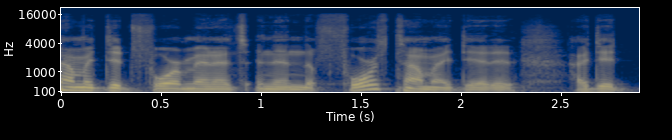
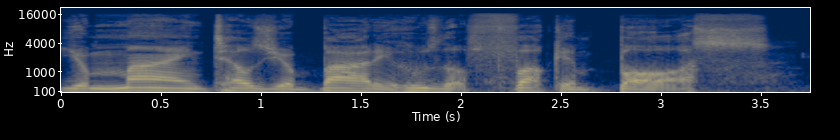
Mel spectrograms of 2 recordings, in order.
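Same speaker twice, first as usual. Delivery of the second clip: put-on heavy, thick New York accent. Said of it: "the way he says it with his like heavy New York accent".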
